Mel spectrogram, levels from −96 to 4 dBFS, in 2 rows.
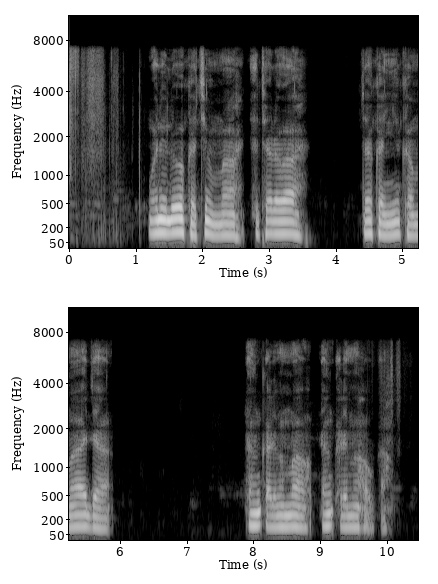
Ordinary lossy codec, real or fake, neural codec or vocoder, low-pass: none; real; none; 7.2 kHz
